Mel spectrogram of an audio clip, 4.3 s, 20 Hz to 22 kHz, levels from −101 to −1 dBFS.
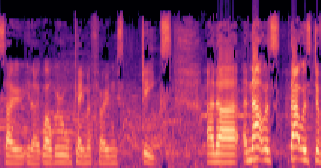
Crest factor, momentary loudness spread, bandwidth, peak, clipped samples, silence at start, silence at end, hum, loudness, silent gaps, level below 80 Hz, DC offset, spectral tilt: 14 dB; 14 LU; 16.5 kHz; 0 dBFS; 0.2%; 0 s; 0 s; none; -14 LUFS; none; -52 dBFS; under 0.1%; -2.5 dB/octave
